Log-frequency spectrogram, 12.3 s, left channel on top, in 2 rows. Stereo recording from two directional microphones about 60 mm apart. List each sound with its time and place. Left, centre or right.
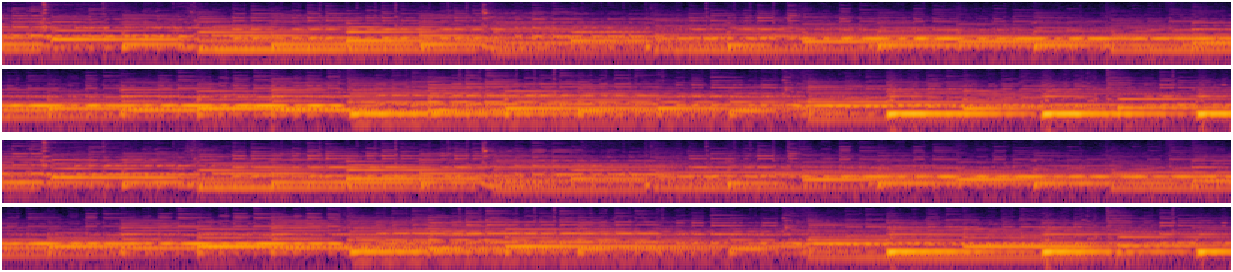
1.7 s music: left
4.4 s music: left
6.3 s music: left
10.5 s music: left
